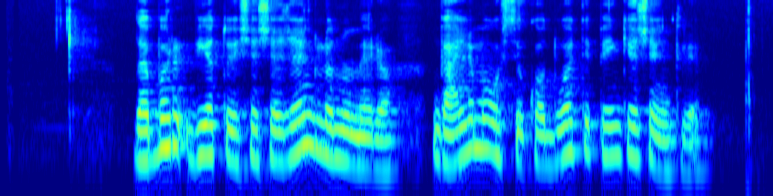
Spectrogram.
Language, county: Lithuanian, Šiauliai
